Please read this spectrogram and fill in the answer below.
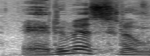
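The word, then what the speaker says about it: Hermès: 에르메스라고 그러더라고요. 그게. 그리고 제가 물어봤죠. 에르메스는 E로 시작해야 되는 거 아니야? 또 H는 묵음이라고.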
